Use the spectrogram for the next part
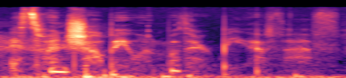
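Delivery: fast, unvoiced whisper. Real, not acted. Whispering a teasing aside to her co-host, hushed.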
